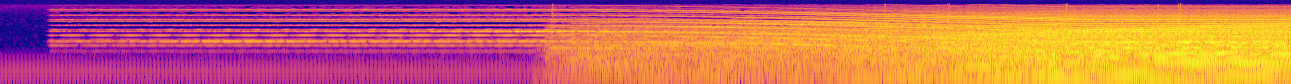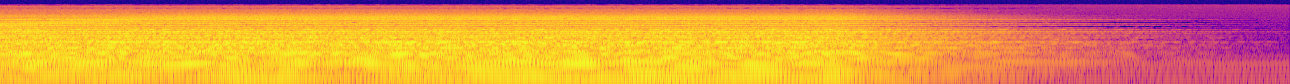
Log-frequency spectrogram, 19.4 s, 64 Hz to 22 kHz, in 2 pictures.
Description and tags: cvp85A zen jingle
A THX inspired fanfare made on a Yamaha Clavinova CVP-85A using the Cosmic 1 patch, sequenced in Cakewalk Pro Audio 8 using multiple tracks with different keys, expression and pan curves, and pitch bends.
Although not so professional-sounding, it has quite the flavor, texture and "spacy-ness". Enjoy :)
cosmos, space, fanfare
